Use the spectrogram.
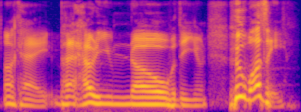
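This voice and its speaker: A man's voice: medium pitch, big pitch swings, normal speed, darkish tone, no room sound, studio quality. A man playing a role-playing game in casual chat, asking questions and thinking aloud.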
